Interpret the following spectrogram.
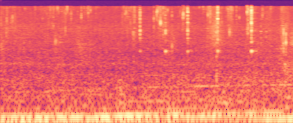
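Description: Faint soft squishes and light clicks of cooked chicken shawarma and bell pepper strips being tipped from a frying pan and spread with metal tongs over a zucchini batter base, over a low steady hum.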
